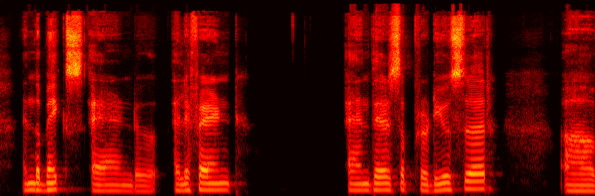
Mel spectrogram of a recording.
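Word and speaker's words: Elbhnt: But yeah, I mean I'm pronouncing him as elephant. I don't know the spelling. Wait, let me like let me check. Let me double check. Yeah, it's E LB H NT elephant.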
